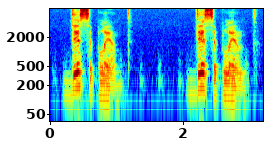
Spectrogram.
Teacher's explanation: na palavra disciplined, nós vamos conectar o N ao D.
